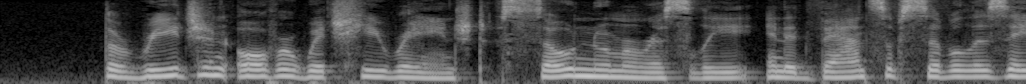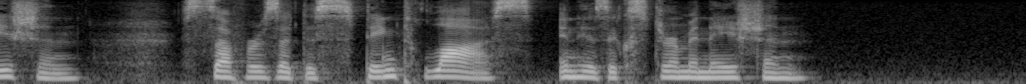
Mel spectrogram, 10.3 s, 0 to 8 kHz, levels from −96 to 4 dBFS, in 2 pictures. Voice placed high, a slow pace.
No: medium, 170 Hz; slow, 110 wpm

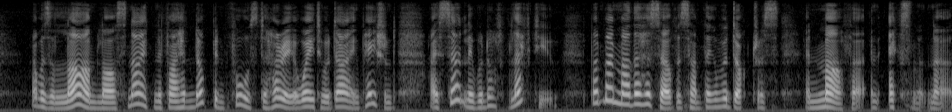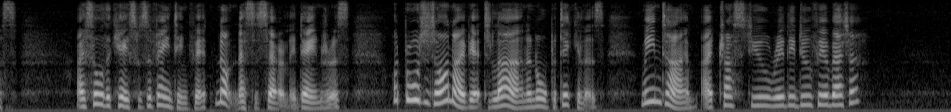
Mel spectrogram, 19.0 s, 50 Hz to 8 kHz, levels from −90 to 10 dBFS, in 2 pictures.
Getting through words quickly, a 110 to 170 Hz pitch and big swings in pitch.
No: fast, 225 wpm; high, 220 Hz; wide, 7.4 semitones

